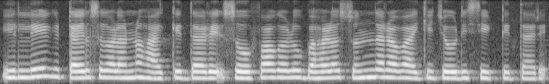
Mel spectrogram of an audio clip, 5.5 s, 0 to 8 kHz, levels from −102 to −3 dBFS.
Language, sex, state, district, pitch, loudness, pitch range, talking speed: Kannada, female, Karnataka, Dharwad, 235 Hz, -14 LUFS, 225-245 Hz, 110 wpm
